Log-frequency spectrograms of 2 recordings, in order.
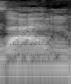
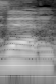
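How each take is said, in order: First: It is said as two syllables, with a long vowel. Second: It is said as one short syllable. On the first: The speaker calls it wrong. "some people say Zion" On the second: The speaker calls it right. "It's Zin"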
